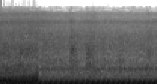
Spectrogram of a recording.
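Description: Engine-driven woodworking machine running steadily with a low, even throb. About half a second in, a higher hum drops away and only the low throb remains.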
